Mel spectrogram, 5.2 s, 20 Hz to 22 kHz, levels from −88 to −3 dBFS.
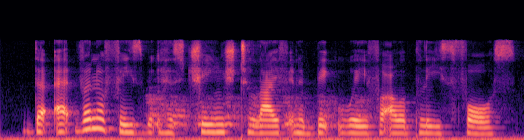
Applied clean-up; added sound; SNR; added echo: none; Bark; 14 dB; none.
